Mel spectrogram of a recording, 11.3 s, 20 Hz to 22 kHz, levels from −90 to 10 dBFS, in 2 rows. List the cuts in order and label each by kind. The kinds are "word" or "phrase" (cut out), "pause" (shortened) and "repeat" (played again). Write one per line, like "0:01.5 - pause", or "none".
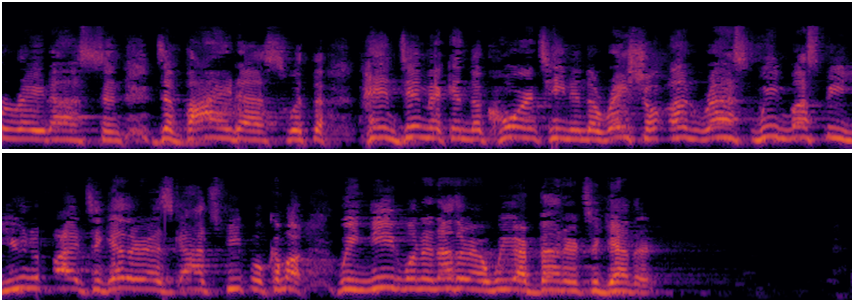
none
